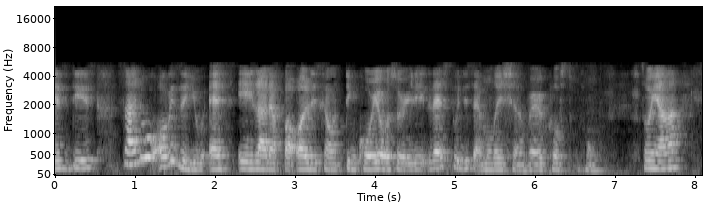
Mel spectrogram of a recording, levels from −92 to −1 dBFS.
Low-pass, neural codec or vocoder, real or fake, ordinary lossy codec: 5.4 kHz; none; real; MP3, 32 kbps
